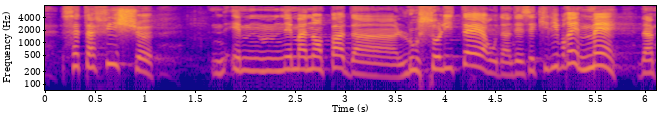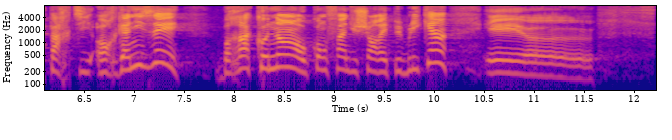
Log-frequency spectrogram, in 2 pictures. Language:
French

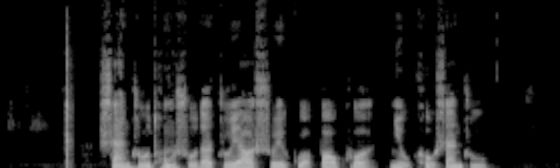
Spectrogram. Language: Chinese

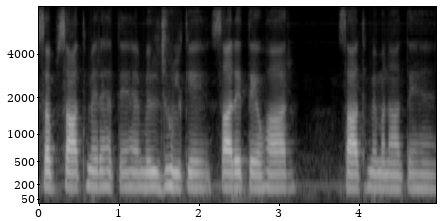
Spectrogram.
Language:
Urdu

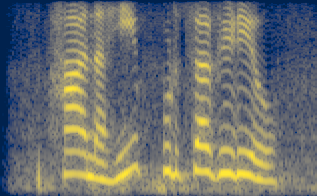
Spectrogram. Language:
Marathi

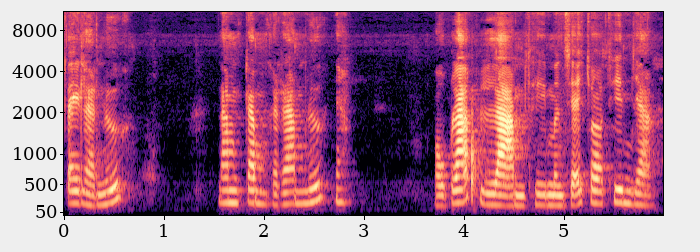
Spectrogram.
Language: Vietnamese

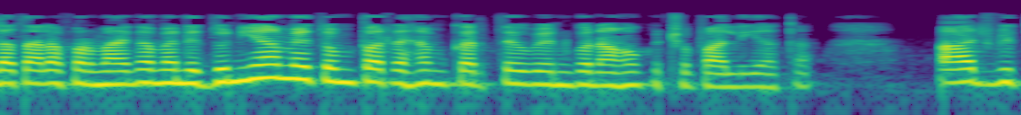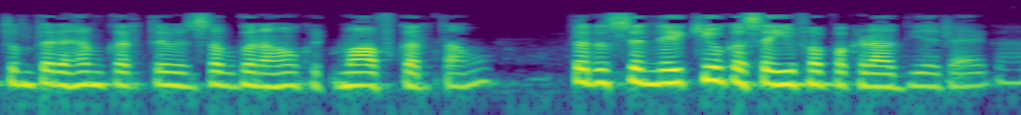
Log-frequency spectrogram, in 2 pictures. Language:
Urdu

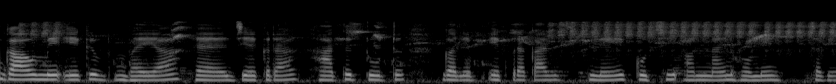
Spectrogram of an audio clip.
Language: Magahi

